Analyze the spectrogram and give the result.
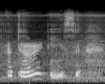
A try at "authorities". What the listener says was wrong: Be careful, the TH sound is killing your pronunciation. It's not authorities, but authorities. So I recommend you go to my pronunciation lesson number 24 and focus on the TH consonant sound.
